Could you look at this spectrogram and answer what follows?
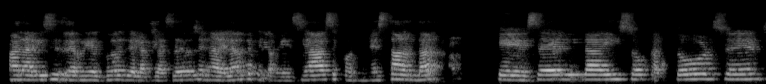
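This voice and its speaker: A woman's voice: mid-range voice, steady tone, unhurried. Colombian woman lecturing in an echoey room. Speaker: conference speaker, researcher. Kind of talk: lecture presentation to an audience. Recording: echoey room, distant mic, background noise.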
